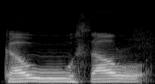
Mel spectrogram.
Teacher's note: When you look at my lips, they're pouting out kaw thar, because the waw is pronounced from the lips. Kawthar, and then back for the ra, which is the tip of the tongue touching the gums just behind the central, at the center and side.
